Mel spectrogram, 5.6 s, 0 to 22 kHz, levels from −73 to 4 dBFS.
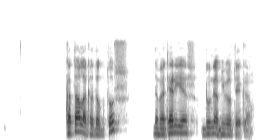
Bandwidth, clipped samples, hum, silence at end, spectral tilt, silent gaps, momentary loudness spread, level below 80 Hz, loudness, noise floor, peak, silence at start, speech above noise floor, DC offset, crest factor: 8 kHz; under 0.1%; none; 0.55 s; -5.5 dB/octave; 2.59-3.05 s; 14 LU; -64 dBFS; -23 LUFS; under -90 dBFS; -4 dBFS; 1.35 s; over 67 dB; under 0.1%; 22 dB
